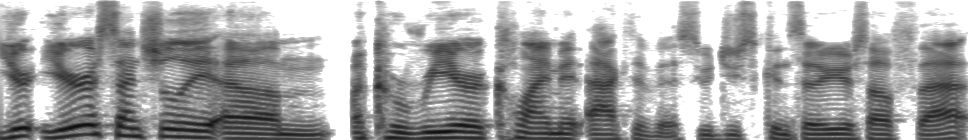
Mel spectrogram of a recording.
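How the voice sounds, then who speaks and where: With an American accent, a man speaks in an enthusiastic tone at a medium pitch, ordinary pitch variation, a dry, close sound with no echo and a quiet background. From US East Coast. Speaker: podcast host. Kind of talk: casual interview chat.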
